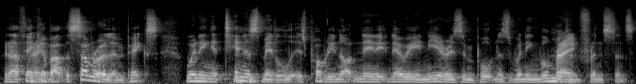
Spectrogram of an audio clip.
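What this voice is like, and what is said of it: South African (Durban) accent. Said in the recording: “Forgive ... Durban accent. ... My South African accent.”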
